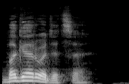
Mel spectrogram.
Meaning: Virgin Mary, Blessed Virgin, Our Lady, Theotokos
- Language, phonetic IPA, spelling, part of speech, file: Russian, [bəɡɐˈrodʲɪt͡sə], Богородица, proper noun, Ru-Богородица.ogg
